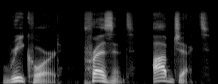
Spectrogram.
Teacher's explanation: For the nouns, the stress is up front.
